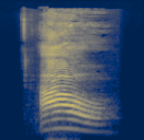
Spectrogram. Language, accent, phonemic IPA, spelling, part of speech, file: Swahili, Kenya, /ˈɑ.ɔ/, ao, adjective, Sw-ke-ao.flac
- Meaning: their (third-person plural animate possessive adjective)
